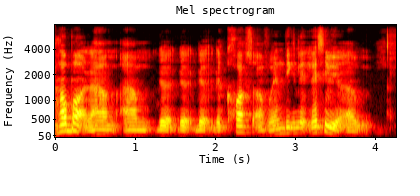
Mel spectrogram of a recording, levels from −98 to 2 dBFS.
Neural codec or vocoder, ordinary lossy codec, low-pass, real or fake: codec, 16 kHz, 16 kbps, FreqCodec, smaller model; none; 7.2 kHz; fake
